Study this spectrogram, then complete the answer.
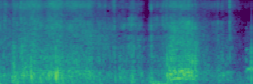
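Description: A thick zipper on a Savotta Jääkäri L rucksack being pulled open in a few quick, rasping strokes, close by, with a brief pause between pulls.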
